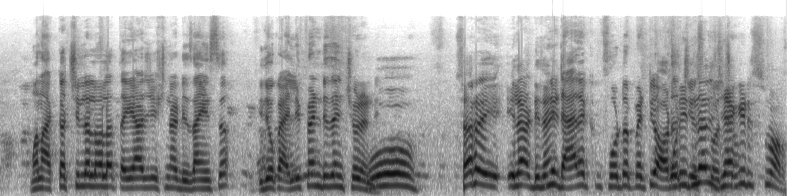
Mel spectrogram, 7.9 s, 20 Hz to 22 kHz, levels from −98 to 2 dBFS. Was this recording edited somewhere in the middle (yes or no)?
yes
